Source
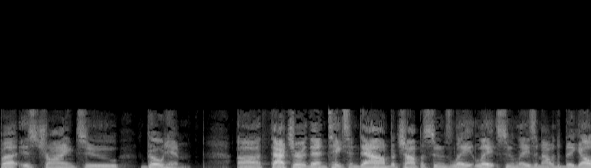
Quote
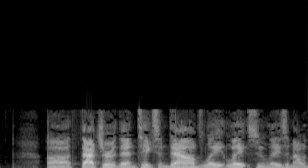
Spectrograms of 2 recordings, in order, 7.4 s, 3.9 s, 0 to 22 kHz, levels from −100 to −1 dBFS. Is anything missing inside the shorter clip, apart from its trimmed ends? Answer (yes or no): yes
